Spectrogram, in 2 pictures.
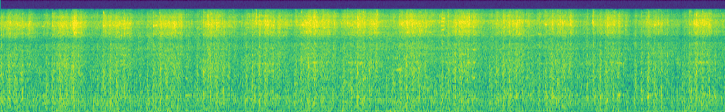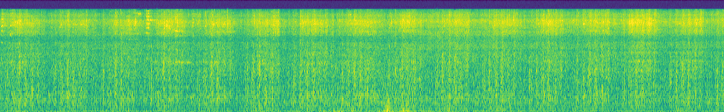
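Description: Loaded CSX coal hopper cars rolling past, their steel wheels clicking over the rail joints in a steady rhythm over a continuous rumble. One heavier low thump comes about three quarters of the way through.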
